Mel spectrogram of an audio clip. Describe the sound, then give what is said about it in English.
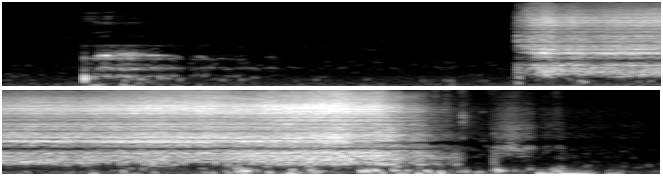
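A long, deep, full inhale drawn in through the nose, loud, lasting several seconds with a steady airy hiss and held at the top, followed by faint rustling and soft breathy sounds. “If you're really feeling the urge to breathe, maybe release any extra air you have and take a deep, full breath in and hold it at the top of the inhale.”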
